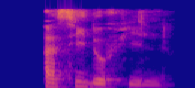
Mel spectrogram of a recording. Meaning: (adjective) acidophilic; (noun) acidophile
- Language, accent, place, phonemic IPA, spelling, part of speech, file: French, France, Lyon, /a.si.dɔ.fil/, acidophile, adjective / noun, LL-Q150 (fra)-acidophile.wav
